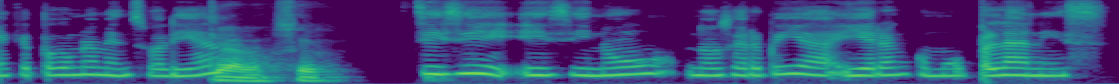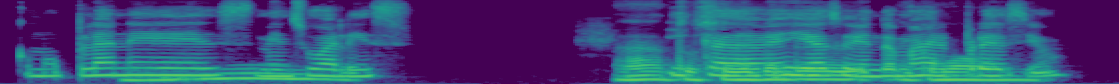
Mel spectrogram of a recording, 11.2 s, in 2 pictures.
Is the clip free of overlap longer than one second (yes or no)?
no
